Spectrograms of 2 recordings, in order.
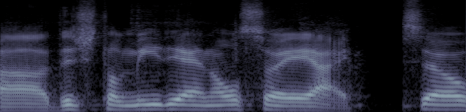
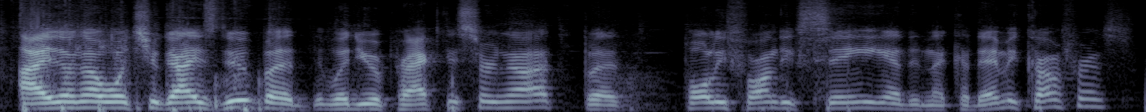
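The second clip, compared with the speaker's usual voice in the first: excited; 4 semitones higher, 8 dB louder than usual. Real, not acted. Praising the conference singing, enthused.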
